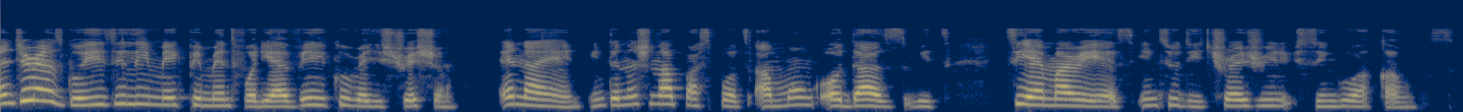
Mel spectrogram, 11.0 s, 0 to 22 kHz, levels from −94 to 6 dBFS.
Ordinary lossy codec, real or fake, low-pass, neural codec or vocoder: none; real; none; none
